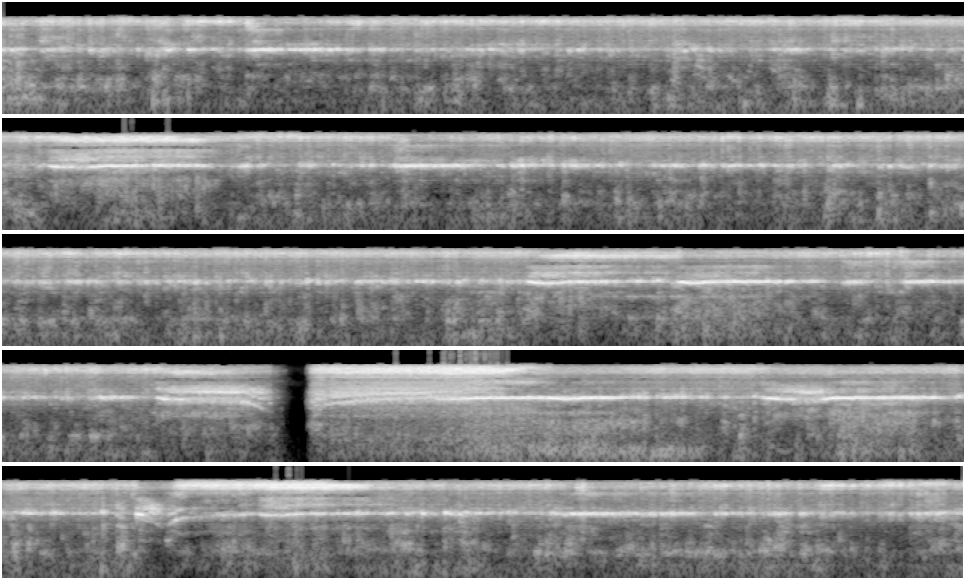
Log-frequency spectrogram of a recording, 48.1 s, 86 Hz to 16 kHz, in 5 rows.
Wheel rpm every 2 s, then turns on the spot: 240, 230, 230, 230, 230, 230, 230, 230, 230, 230, 230, 230, 230, 230, 230, 150, 190, 230, 230, 230, 210, 230, 230, 230.
none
